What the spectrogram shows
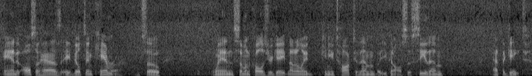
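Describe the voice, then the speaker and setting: A man talks a little slowly in a medium-pitched voice as he gives a plainspoken, hands-on walkthrough, reviewing a product and installing it step by step. It's casual how-to narration on a rough recording with clear background noise and ambient sound.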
